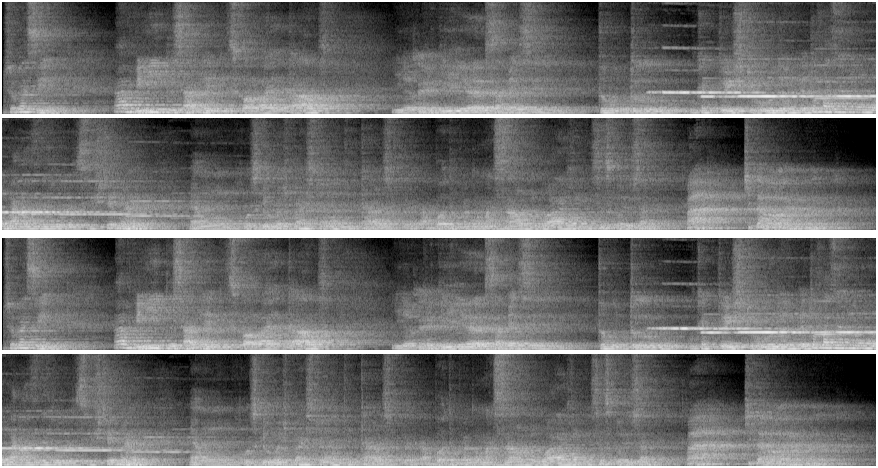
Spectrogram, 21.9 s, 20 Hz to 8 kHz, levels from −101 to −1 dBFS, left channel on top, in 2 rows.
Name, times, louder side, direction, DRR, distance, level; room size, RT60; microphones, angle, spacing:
voice 1, 0.0-4.5 4.9-7.0 7.4-13.0 13.3-19.1 19.4-19.5, right 1 dB, 20° right, -6 dB, 0.9 m, -22 dB
voice 2, 5.1-5.5 19.5-19.8 20.2-21.4, left 1 dB, 60° left, -7 dB, 1.3 m, -24 dB
sound 1, 8.1-13.1, left 1 dB, 15° left, 0.3 m, -20 dB
9.3 x 5.2 x 2.4 m, 2.4 s
head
